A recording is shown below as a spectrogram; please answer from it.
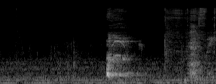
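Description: A person coughs: a sharp cough about a second in, then a second, softer one near the end.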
